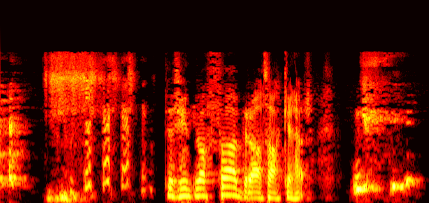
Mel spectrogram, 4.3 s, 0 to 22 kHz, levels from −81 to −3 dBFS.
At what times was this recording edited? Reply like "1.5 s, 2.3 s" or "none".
none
